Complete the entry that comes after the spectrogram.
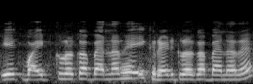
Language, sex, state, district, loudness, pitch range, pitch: Hindi, female, Uttar Pradesh, Gorakhpur, -16 LUFS, 225-250 Hz, 235 Hz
